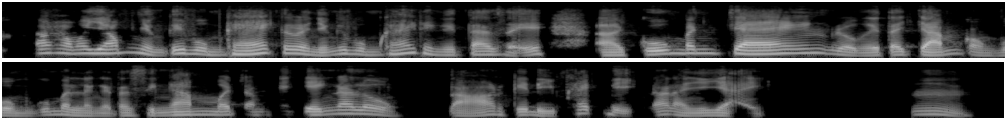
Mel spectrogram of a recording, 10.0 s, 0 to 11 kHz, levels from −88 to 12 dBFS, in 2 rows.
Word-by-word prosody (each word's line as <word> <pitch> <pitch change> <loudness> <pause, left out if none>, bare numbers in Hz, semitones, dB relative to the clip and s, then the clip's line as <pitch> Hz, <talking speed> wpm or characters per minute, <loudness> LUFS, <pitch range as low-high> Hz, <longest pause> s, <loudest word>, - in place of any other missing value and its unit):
nó 200 - +1
hông 195 -3 -1
có - - +1
giống 195 +4 +3
những 160 -11 -2
cái 185 - +2
vùng 150 -7 -2
khác, 160 +7 +4
tức 195 - +2
là 175 - +5
những 125 0 -2
cái 175 - 0
vùng 150 -5 -4
khác 170 +9 -1
thì 170 - -3
người 130 -1 -4
ta 145 - +1
sẽ, 155 - -1 0.3
à, 125 0 +2
cuốn 165 +5 +3
bánh 195 -1 +1
tráng 190 +5 +7
rồi 150 -8 -1
người 120 +1 0
ta 135 - +1
chấm, 165 +6 +5
còn 110 - -5
vùng 105 -3 -4
của 135 - -10
mình 140 -4 -4
là 105 - -6
người 100 -1 -8
ta 110 - -6
sẽ 115 +3 -8
ngâm 135 +3 -3
ở - - 0
trong 140 -1 -12
cái - - -16
chén 140 +2 0
đó 180 0 0
luôn, 165 - -3 0.3
đó 105 +6 -2
là 145 - -11
cái 135 - -2
điểm 100 -5 -4
khác 185 - -5
biệt 95 - -8
đó - - -4
là - - -5
như 105 +1 -5
vậy. 115 - -4 0.8
Ừm. 145 -9 -11
145 Hz, 310 wpm, -25 LUFS, 120-180 Hz, 0.8 s, tráng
